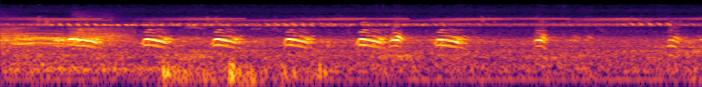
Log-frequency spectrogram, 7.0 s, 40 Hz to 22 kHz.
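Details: Jungle Crows and Carrion Crows assembling at dusk on countryside power lines in Japan before leaving for their communal roost, October 2018: a string of clear spaced caws about every half second, fading out, over steady insect chirring.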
